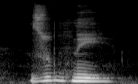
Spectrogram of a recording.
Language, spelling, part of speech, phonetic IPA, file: Ukrainian, зубний, adjective, [zʊbˈnɪi̯], Uk-зубний.ogg
- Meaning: tooth (attributive), dental (pertaining to teeth)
